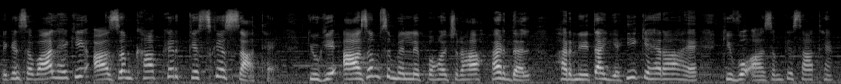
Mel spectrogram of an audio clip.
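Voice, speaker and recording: A woman's voice: on the high side, normal speed, hardly any pauses, a bit bright, soft background music. A woman anchoring a news bulletin with scripted presentation.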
